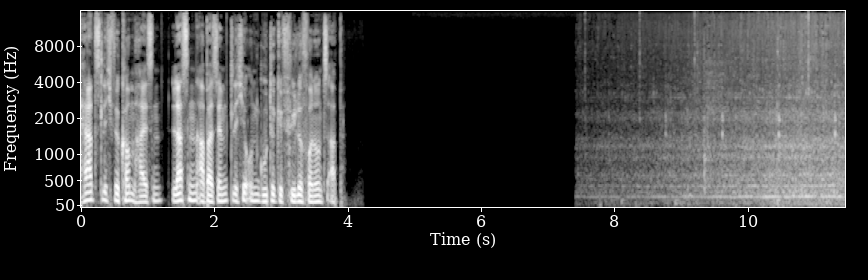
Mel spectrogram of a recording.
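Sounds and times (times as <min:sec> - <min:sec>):
speech: 0:00.0 - 0:04.0
bicycle tyres humming on smooth asphalt: 0:07.4 - 0:11.4.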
